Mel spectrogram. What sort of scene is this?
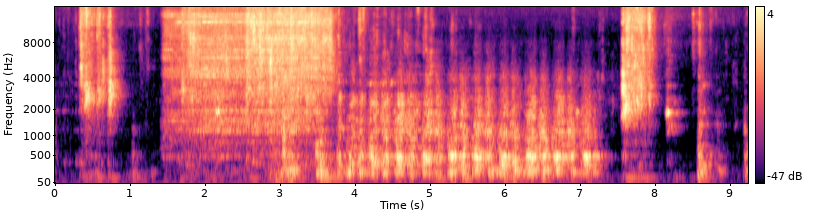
restroom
